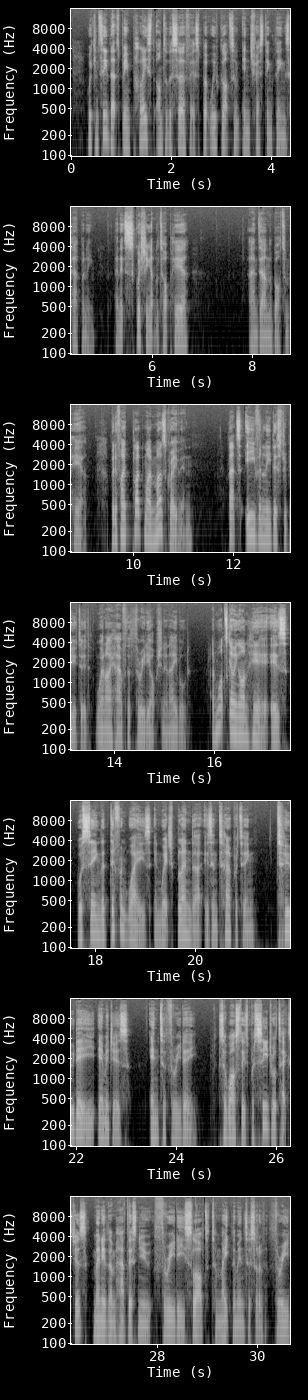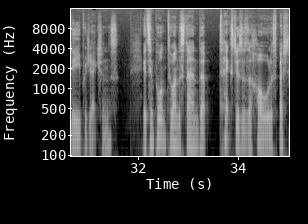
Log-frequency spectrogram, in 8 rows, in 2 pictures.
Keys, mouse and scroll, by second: 0.0-2.1 middle drag, 2.1-2.5 scroll down 1, 2.5 middle click, 3.0-4.9 scroll up 2, 4.9-6.3 scroll up 1, 6.3-9.2 middle drag, 9.2 scroll down 3, 11.5 click, 11.7-25.2 middle drag, 25.2 click, 33.6 click.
